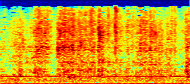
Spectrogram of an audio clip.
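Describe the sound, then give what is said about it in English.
A Chicken in a Biscuit cracker box being opened: a run of soft, papery rustles and scrapes with a few brief tearing bursts, fairly quiet throughout and with no one speaking. “I'm opening the chicken and a biscuit cracker box.”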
